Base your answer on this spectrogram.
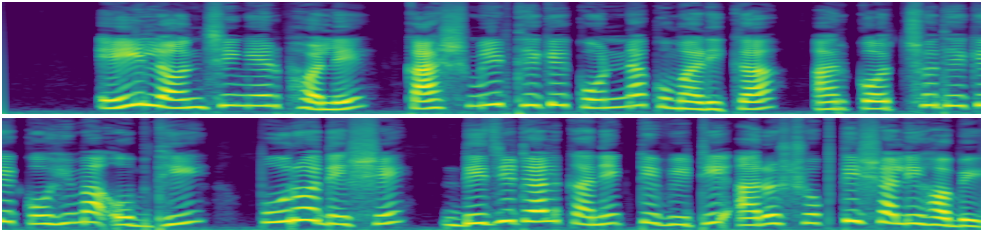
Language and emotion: Bengali, neutral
